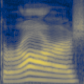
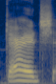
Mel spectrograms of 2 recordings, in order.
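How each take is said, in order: First: It is said in an American accent. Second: It is said in an English accent. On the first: "there's like the American accent" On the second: "they'd say garage"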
